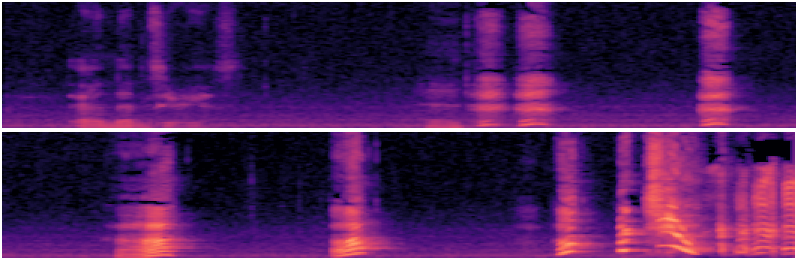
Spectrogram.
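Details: Sneezing bout: several short gasping build-ups with rising voiced cries, then a burst of explosive sneezes; sneezing.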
